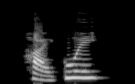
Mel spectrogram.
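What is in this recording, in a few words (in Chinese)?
"海龟", Chinese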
